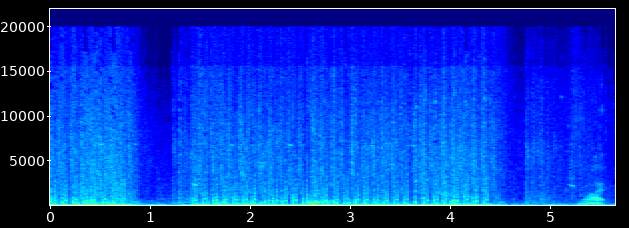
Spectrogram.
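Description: Sustained automatic gunfire in the shooter video game Outriders, a loud continuous rattle of shots with two brief pauses, dense and close.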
